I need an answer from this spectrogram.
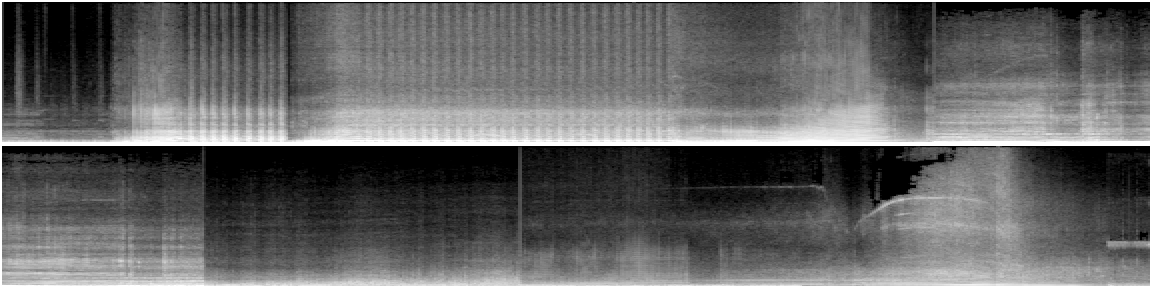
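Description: Subaru cars launching and accelerating hard in a drag race, engines revving, their pitch climbing and dropping at gear changes. Partway through comes a heavy low rumble heard from inside a car. Near the end a car drives past, engine note rising and then falling.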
